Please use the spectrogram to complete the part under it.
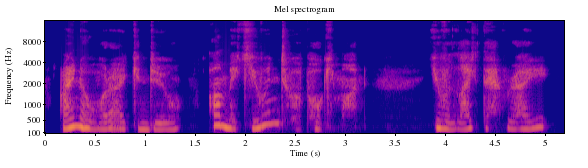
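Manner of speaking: hushed whispering. Narrator reading a story, the Pokemon speaks to the narrator in a whisper. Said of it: "whispered the Pokemon".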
